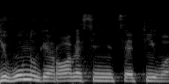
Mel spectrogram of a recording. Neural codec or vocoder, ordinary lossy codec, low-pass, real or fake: none; Opus, 24 kbps; 10.8 kHz; real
